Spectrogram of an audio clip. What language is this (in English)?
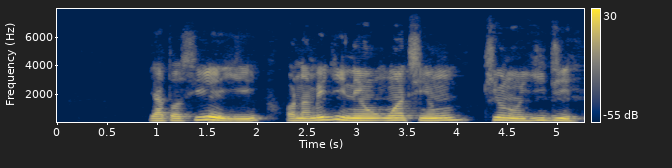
Yoruba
